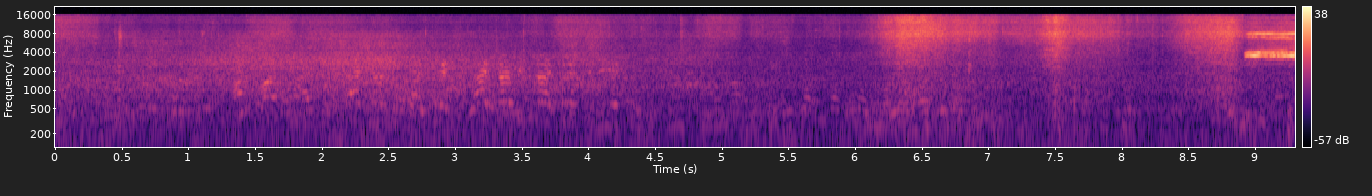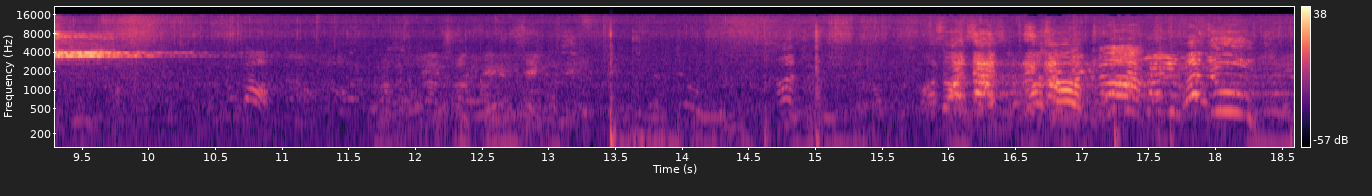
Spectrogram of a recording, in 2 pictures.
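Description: Players shout to each other across an open outdoor field.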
